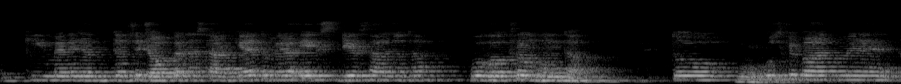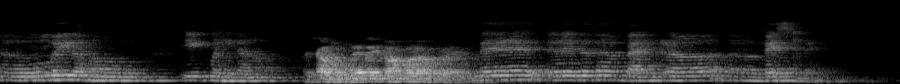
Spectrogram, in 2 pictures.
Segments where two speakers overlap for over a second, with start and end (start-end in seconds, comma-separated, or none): none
